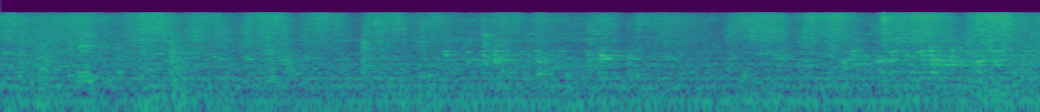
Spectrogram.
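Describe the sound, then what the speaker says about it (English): High gloss varnish being scrubbed with a brush onto an acrylic pour painting: a steady, close, raspy rubbing and bristle scratching that continues without a break, with no talking. "So I'm basically just making sure I get every bit. I'm kind of scrubbing it in on the first coat."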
